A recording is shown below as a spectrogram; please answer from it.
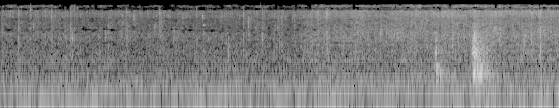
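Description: Curry leaves and onion fry in hot oil for an egg curry, giving a steady dense sizzle with no break, growing a little louder toward the end, with a faint stir heard near the close.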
